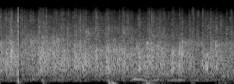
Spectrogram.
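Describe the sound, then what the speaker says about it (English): Audience applause at a talk, a steady crowd patter of clapping throughout with a voice speaking briefly over it. "Okay, wild applause. Wild applause."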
